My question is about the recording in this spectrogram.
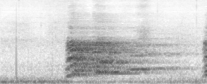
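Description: Dog giving one long, drawn-out bark, starting just under a second in and fading over about a second.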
